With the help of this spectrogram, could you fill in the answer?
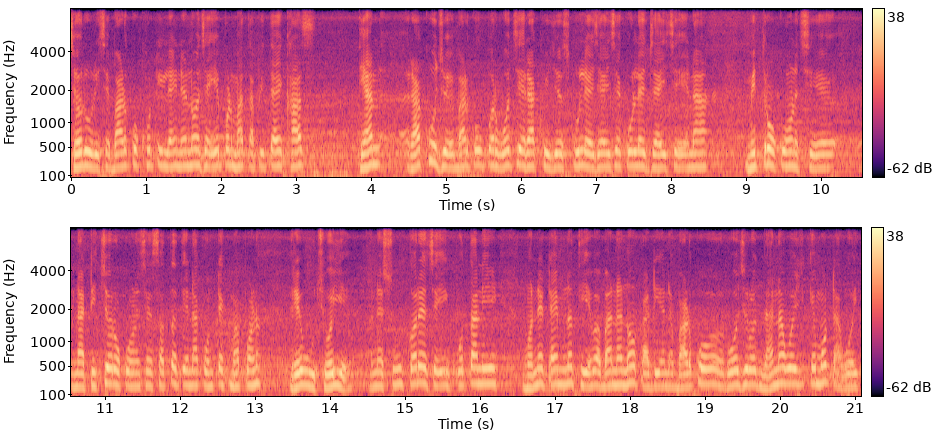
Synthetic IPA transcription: d͡ʒəɾuɾit͡ʃʰebaɭkokʰoʈiləinenəd͡ʒajepəɳmat̪apit̪aekʰas | d̪̥ʱjan | ɾakʰũd͡ʒojebaɭkoupəɾʋɔt͡ʃeɾakʰʋid͡ʒoeskuled͡ʒajt͡ʃʰekoled͡ʒd͡ʒajt͡ʃʰeːna | mɪt̪ɾokoɳt͡ʃʰeː | naʈit͡ʃəɾokoɳt͡ʃʰesət̪ət̪enakɔɳʈek̚ʈmãpəɳ | ɾeʋũd͡ʒoie | əneʃũkəɾet͡ʃʰeipot̪ani | məneʈaimnət̪ʰieʋabananəkaɖiənebaɭkoɾod͡ʒɾod͡ʒnanaɦojkemoʈaɦoj

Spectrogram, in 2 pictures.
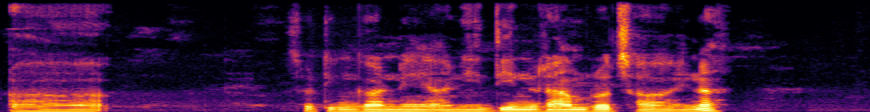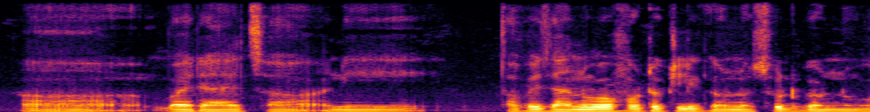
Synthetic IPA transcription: ʌ | suʈiŋɡʌrneʌnid̪inramrot͡sʰʌɦʌjnʌ | bʱʌjɾaet͡sʰʌʌ̰ni | t̪ʌpaĩd͡zanubʱopʰoʈoklik̚ɡʌrnusuʈɡʌrnubʱo

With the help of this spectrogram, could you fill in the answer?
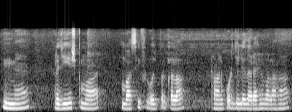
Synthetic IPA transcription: mɛ̃ː | ɾəd͡ʒeːʃkʊmaːɾ | baːsiːpʰɪɾoːd͡ʒpəɾkəlãː | ʈʰaːnko̰ːʈd͡ʒɪleːd̪aːɾɛɦnʋaːlaːɦãː

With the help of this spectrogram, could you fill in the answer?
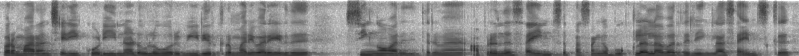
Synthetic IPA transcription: ɐpːɯɾɐ̃mɐɾɐ̃ɲt͡ʃɛɽikːoːɽinɐɽɯʋɯlõɔɾɯʋiːɽɪɾɯkːɪɾɐmaːd̪ɾiʋɐɾɐjɪɾɯðɯ | sɪŋɡõːʋɐɾɐɲd͡ʒit̪ːɐɾɯʋẽːɐ̰pːɯɾɔ̃ɪnd̪ɐsɐɪnspɐsɐŋɡɐbʊkːɯlɛlãːʋɐɾɯðɪlːiːŋɡɐɭaːsɐ̰ɪ̰nskːɯ

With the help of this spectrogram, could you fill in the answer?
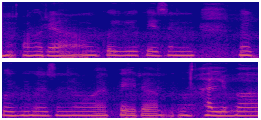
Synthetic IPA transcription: ɔːɾkoːibʱiokeːzən | koːibʱieːzənɦuapʰɪɾhɐlba

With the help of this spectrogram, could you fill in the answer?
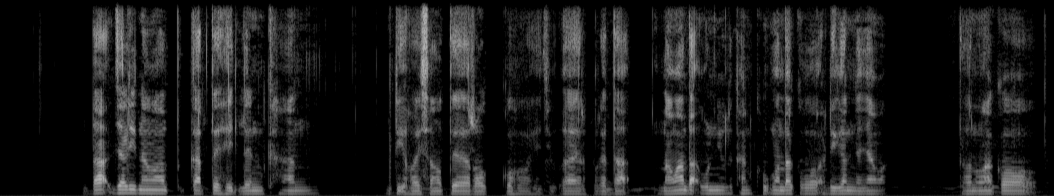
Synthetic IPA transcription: d̪aʔd͡ʒaɽinawat̪̚kaɾt̪ɛɦɛc̚ˀlɛnkʰan | muʈiʔɦɔjsaw̃t̪ɛɾɔkːɔɦɔɦid͡ʒuʔajɛɾpɔɾɛd̪aʔnawad̪a̰ʔwunɲulɛkʰankʰuʔmand̪akɔə̰ɖiɡanɲaɲawa | t̪ɔnɔwa̰kɔ

